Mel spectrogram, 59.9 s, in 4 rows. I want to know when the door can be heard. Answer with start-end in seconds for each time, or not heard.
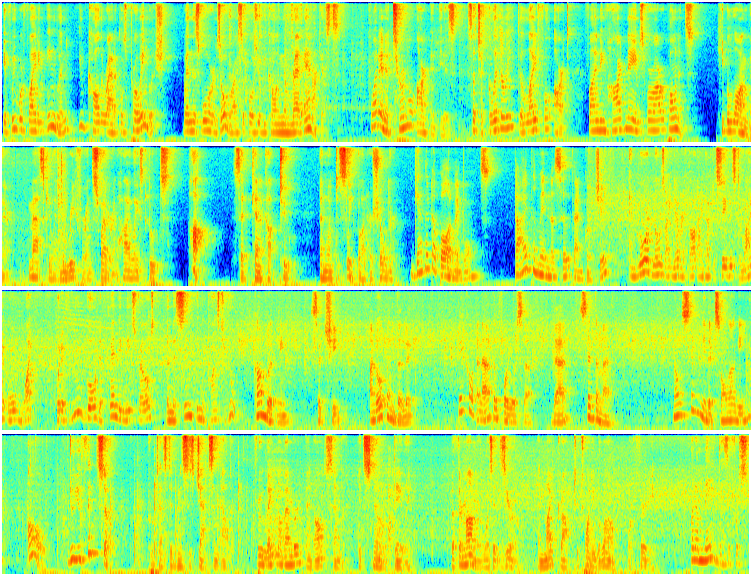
15.0-16.3.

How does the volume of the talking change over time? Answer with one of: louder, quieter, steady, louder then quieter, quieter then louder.
steady.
